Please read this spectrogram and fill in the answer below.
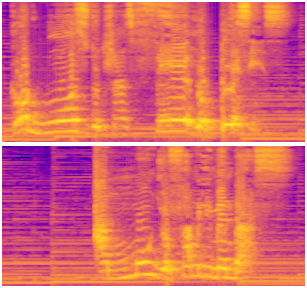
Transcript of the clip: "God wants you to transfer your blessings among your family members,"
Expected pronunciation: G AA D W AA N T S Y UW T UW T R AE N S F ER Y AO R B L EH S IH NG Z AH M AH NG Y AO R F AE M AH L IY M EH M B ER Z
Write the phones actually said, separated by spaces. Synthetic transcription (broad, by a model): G AA D W AA N T S Y UW T UW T R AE N S F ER Y AO B L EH S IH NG S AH M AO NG Y AO F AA M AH L IY M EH M B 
